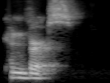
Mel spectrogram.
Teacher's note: notice the verb has a stress at the beginning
